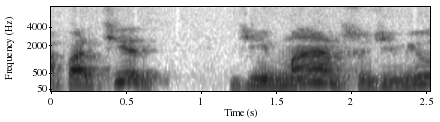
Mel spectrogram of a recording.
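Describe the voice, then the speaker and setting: With lively intonation and a fairly high pitch, the man uses a plain, everyday voice. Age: 60s. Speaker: history professor. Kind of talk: interview. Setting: at home, video call.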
